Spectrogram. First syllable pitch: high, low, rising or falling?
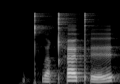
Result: low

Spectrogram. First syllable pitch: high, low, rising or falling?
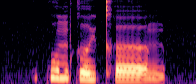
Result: high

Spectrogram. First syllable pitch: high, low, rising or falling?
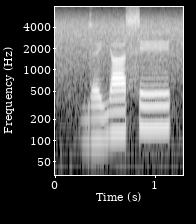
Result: low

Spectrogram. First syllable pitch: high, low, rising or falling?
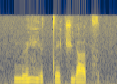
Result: rising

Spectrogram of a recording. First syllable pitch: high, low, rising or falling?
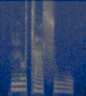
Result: high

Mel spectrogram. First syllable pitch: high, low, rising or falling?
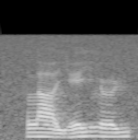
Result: low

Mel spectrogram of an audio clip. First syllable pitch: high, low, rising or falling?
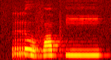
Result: falling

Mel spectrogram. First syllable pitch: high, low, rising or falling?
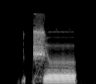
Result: low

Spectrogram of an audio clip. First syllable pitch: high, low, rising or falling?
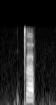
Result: high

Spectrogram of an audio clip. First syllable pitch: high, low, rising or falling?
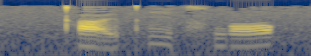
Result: low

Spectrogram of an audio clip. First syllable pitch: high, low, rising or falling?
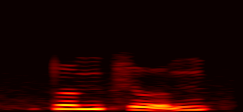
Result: high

